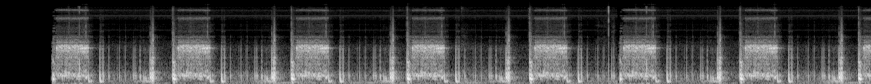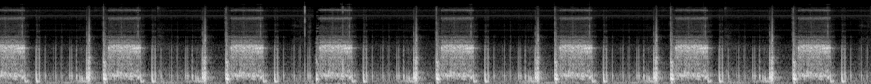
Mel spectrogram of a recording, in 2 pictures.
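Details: Patent ductus arteriosus heard on heart auscultation: a continuous rumbling machinery murmur that swells with each beat and never falls silent.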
